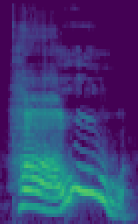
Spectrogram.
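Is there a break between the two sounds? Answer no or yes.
no. The two sounds run together without a break. "let's get rid of the break in the middle, or that pause in the middle"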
